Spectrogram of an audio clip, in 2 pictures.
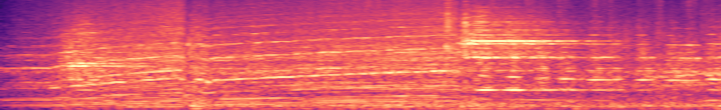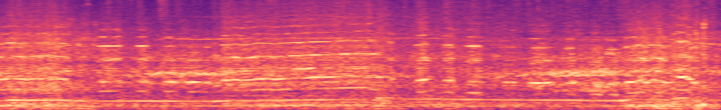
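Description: A race car engine in the Gran Turismo Sport driving game revs and shifts through gears, rising and falling pitch sweeps holding steady and fairly faint, with talk at moments.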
